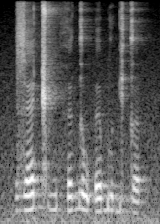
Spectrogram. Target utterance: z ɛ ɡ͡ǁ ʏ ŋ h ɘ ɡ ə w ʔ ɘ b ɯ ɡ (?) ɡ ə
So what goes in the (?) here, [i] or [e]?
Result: i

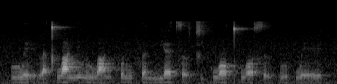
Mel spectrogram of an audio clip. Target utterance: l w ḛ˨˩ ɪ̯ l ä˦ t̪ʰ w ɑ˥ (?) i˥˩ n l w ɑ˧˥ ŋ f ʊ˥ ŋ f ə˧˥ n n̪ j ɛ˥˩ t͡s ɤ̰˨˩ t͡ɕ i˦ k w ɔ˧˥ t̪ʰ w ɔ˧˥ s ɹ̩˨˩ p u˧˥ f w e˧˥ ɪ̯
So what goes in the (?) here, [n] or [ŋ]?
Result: ŋ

